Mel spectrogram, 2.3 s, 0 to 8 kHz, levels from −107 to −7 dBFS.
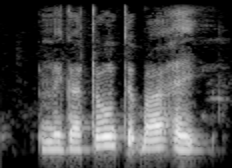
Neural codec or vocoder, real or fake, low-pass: none; real; 7.2 kHz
